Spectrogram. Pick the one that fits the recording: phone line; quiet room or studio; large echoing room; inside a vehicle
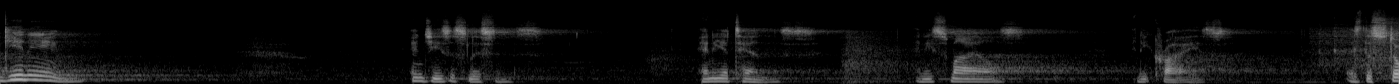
large echoing room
